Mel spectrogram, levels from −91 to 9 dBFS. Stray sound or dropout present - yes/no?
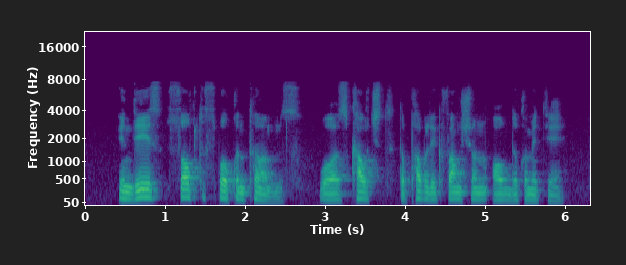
no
